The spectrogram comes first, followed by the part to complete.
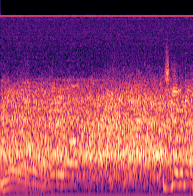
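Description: Football stadium crowd roaring as the ball goes into the net.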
